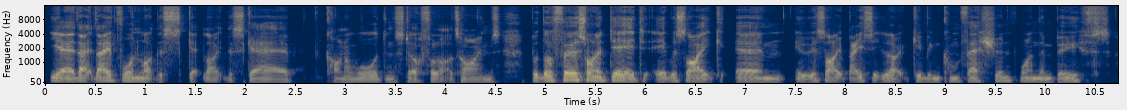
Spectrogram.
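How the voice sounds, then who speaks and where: A man's voice: fairly low pitch, moderate pace, dry recording, clean studio sound. A British man co-hosting a podcast, chatting casually and rambling with lots of fillers and restarts. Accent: British English. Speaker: podcast co-host. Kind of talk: casual chat.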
